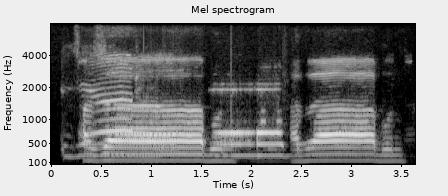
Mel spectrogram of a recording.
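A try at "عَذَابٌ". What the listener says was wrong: এই জালের উচ্চারণটা এখনো হচ্ছে না। যা জিবার আগা উপরের দাঁতের আগাতে স্পর্শ করবে, মাখরাজটা কোথায় আছে? আযাবুন আযা, জালের মাখরাজটা কোথায়? এই যে জালের মাখরাজ দেখেন, পাতলা আওয়াজ হবে।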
